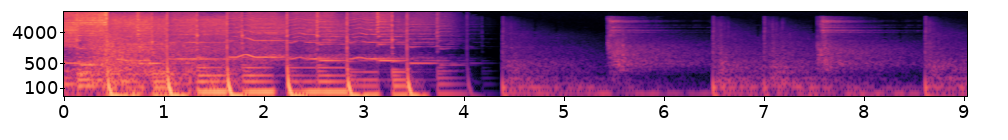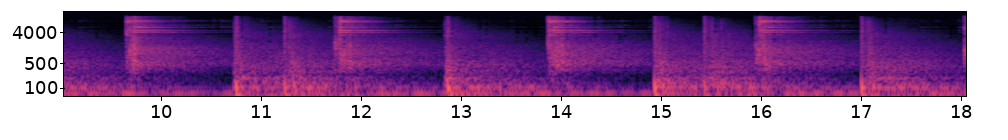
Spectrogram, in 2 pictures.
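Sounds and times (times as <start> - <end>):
sharp metallic strikes ringing: 0.0 - 2.5.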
